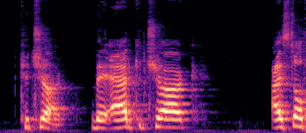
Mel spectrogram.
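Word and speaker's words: Tkachuk: Don't pronounce the T. Kachuk.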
